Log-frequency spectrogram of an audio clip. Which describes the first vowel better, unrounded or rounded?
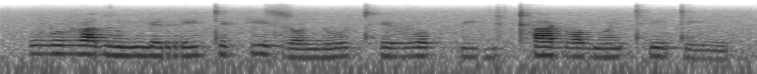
rounded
